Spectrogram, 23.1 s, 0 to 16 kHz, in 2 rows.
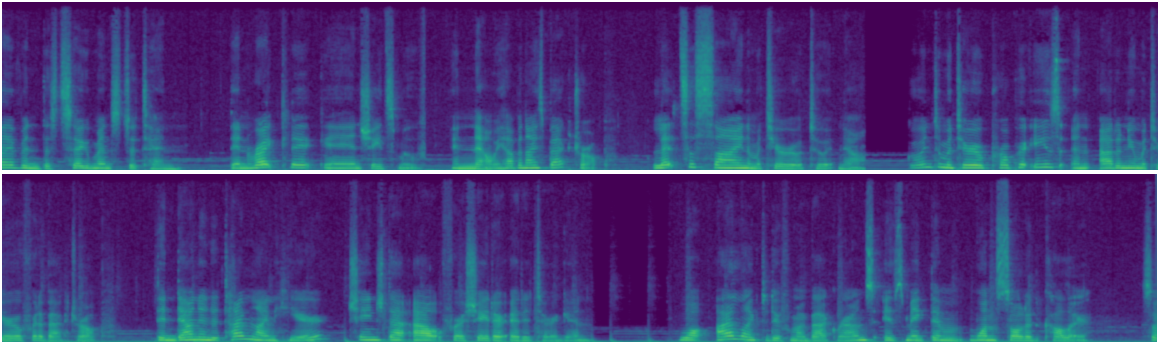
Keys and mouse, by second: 2.2-3.8 right drag, 3.8-4.7 middle drag, 6.1-7.8 middle drag, 9.1 middle click, 10.4 click, 11.4 click, 12.3 click, 12.4-15.1 drag, 15.2 click, 19.2-20.7 drag, 20.8 click.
